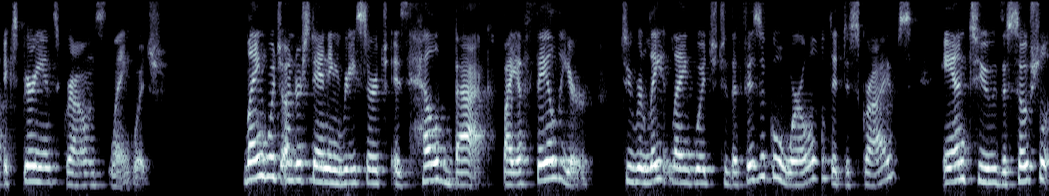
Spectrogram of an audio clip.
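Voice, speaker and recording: A woman presenting a conference tutorial, explaining ideas in a clear lecture style with light humorous asides. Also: on the high side, a little mellow. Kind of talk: academic lecture.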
